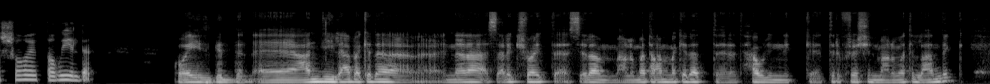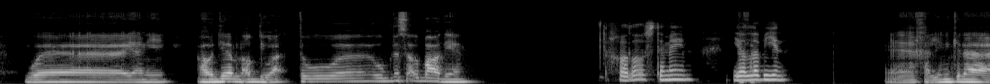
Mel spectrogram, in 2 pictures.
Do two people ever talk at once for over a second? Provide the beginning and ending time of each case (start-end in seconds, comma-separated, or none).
none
